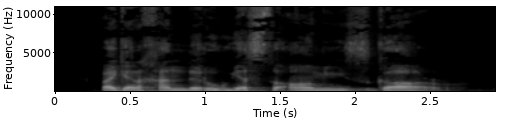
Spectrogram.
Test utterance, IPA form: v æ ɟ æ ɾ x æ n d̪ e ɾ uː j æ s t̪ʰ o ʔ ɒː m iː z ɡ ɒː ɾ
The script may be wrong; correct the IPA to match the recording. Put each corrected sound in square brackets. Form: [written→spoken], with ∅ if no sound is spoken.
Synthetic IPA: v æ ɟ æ ɾ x æ n d̪ e ɾ uː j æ s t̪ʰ o ʔ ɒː m iː z ɡ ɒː ɾ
